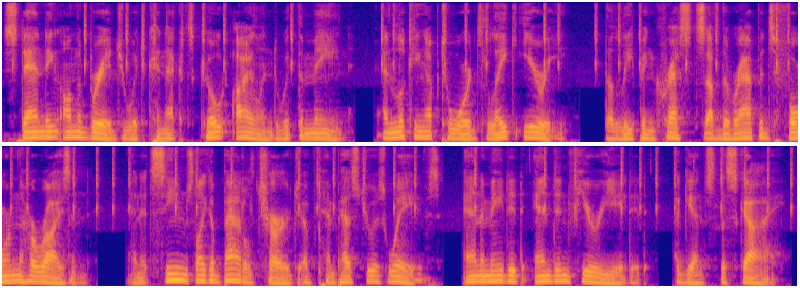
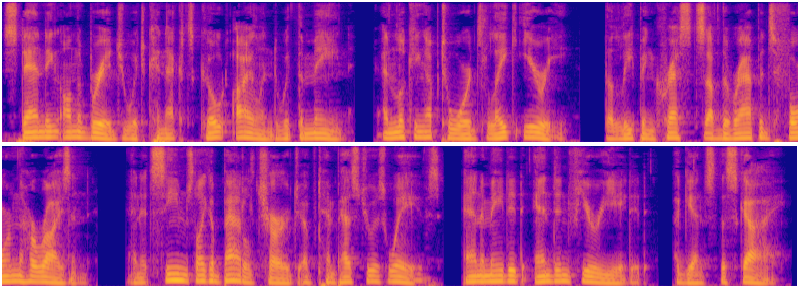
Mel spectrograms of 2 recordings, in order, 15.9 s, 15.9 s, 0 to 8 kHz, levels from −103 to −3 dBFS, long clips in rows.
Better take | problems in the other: second | background sound (Typing); 19 dB below the speech

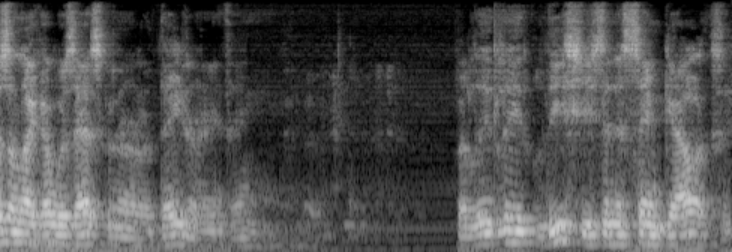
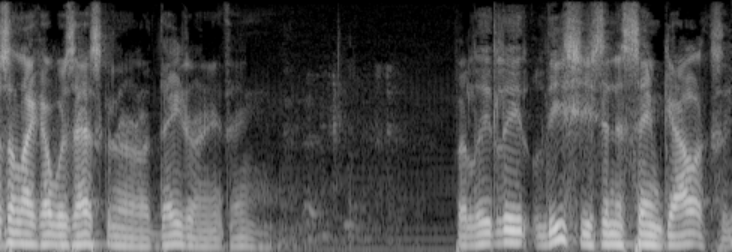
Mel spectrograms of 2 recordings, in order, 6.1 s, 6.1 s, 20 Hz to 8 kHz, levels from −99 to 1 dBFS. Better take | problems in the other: second | room echo; dies away in 0.3 s

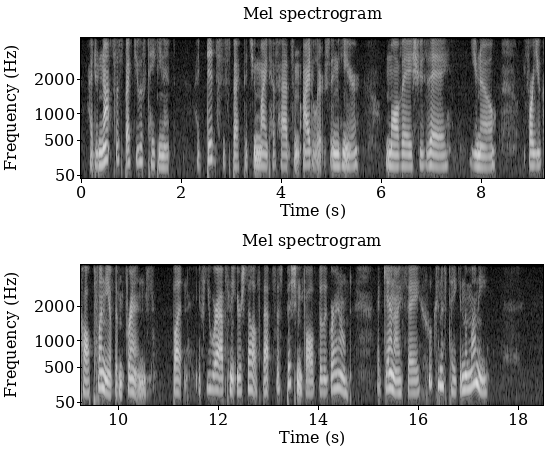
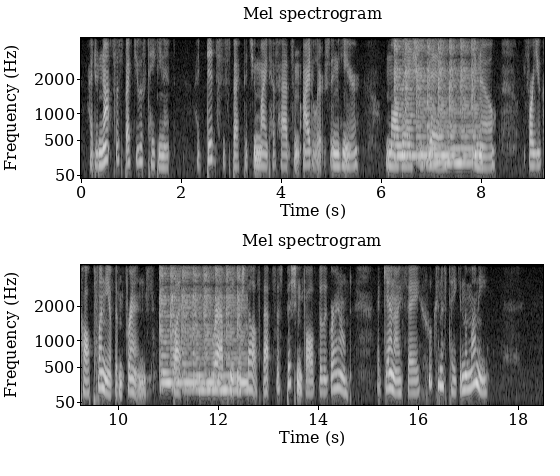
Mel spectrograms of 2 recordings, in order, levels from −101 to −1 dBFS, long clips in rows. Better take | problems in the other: first | background sound (Electric guitar); 4 dB above the speech

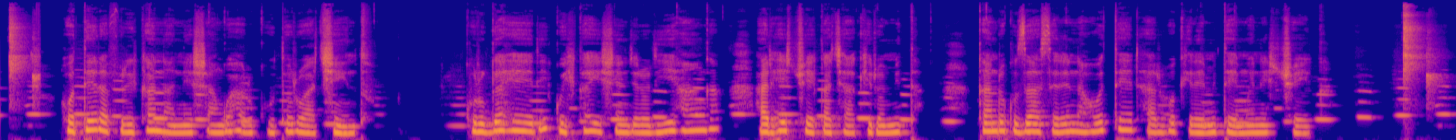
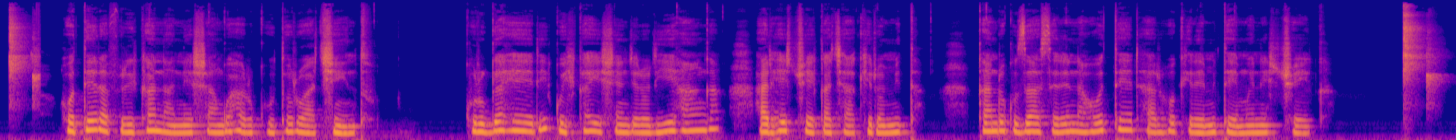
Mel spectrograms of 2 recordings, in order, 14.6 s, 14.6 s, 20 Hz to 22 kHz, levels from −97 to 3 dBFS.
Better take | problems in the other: second | noise reduction (classical method Wiener filter)

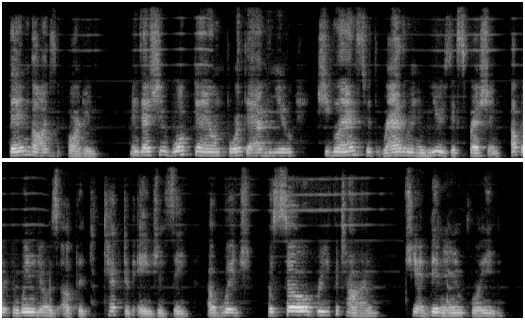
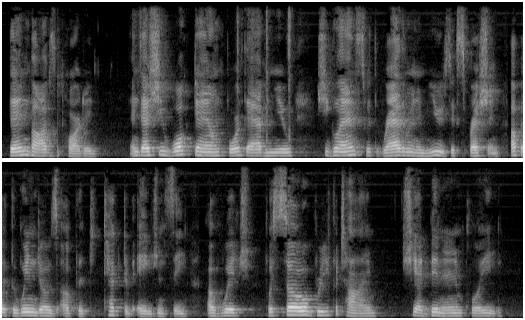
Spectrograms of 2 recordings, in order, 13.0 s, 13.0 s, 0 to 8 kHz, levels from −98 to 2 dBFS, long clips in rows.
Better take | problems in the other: second | noise reduction (neural mask model DeepFilterNet 3)

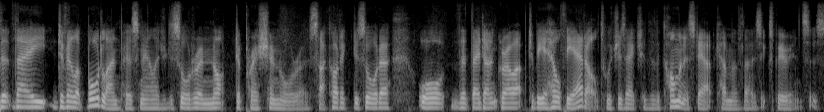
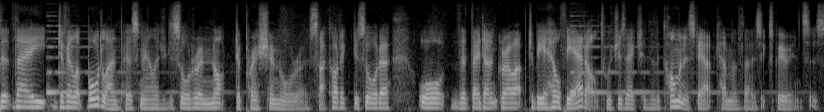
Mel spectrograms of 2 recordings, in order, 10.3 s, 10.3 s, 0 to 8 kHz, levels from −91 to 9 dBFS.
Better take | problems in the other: first | background sound (Piano); 15 dB below the speech

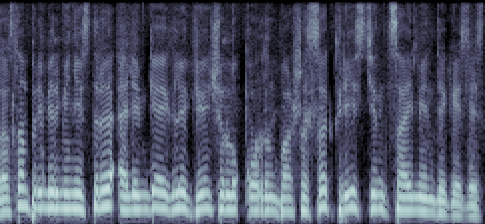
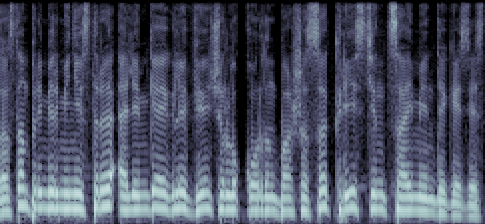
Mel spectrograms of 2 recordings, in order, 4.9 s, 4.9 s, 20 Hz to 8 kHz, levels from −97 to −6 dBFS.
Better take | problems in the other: second | noise reduction (neural mask model Resemble Enhance denoiser)

